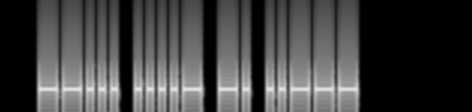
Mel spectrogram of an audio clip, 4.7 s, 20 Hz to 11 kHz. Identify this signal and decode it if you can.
Morse code, heard as a keyed tone, about 20 wpm, 700 Hz. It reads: 74N2
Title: Common Cut Numbers - 4-Digit 20wpm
